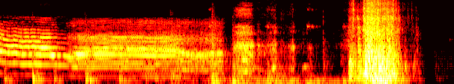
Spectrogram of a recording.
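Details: A Siberian Husky puppy that seems unable to bark makes a long, wavering, harmonic whine-like howl for about two seconds, then softer mumbling sounds, ending with a loud burst of noise.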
